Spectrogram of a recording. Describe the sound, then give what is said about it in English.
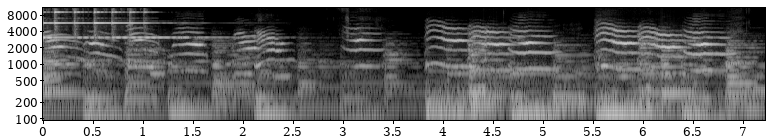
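Cat meows pitched and sequenced into a melody, the Christmas carol "Angels We Have Heard on High" played with many rapid, rhythmic meows over a steady backing, loud with no talking. “Can you believe that there's actual music videos with cats singing this?”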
